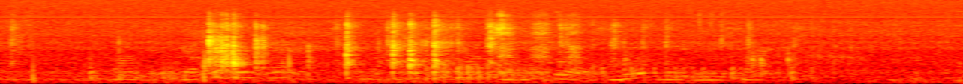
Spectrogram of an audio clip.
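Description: Swivel office chair turning, with a run of clicks and rattles from its base from about one and a half to three and a half seconds in.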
